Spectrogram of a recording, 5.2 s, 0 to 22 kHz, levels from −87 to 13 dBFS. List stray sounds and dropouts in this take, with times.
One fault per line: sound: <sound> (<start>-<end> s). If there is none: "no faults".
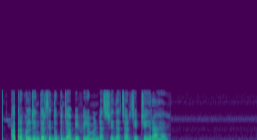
no faults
